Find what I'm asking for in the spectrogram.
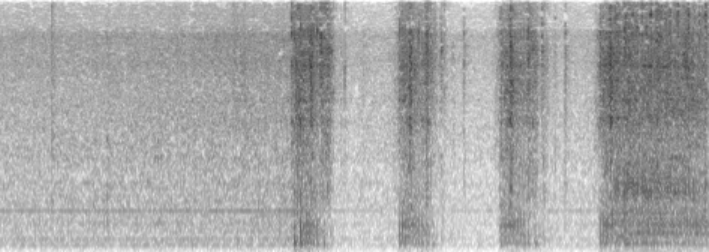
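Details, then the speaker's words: Mitsubishi gas-powered brush cutter engine after overhaul (failed from running without engine oil) and new spark plug; catches, throttle blips about once a second, then steady high-speed run with good throttle response: normal running. "Güzel devreye girdi. Rölanti hızının korunduğundan ve gaz pedalı yanıtının düzgün çalıştığından emin olun Motor yanıtının iyi çalışması önemlidir."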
